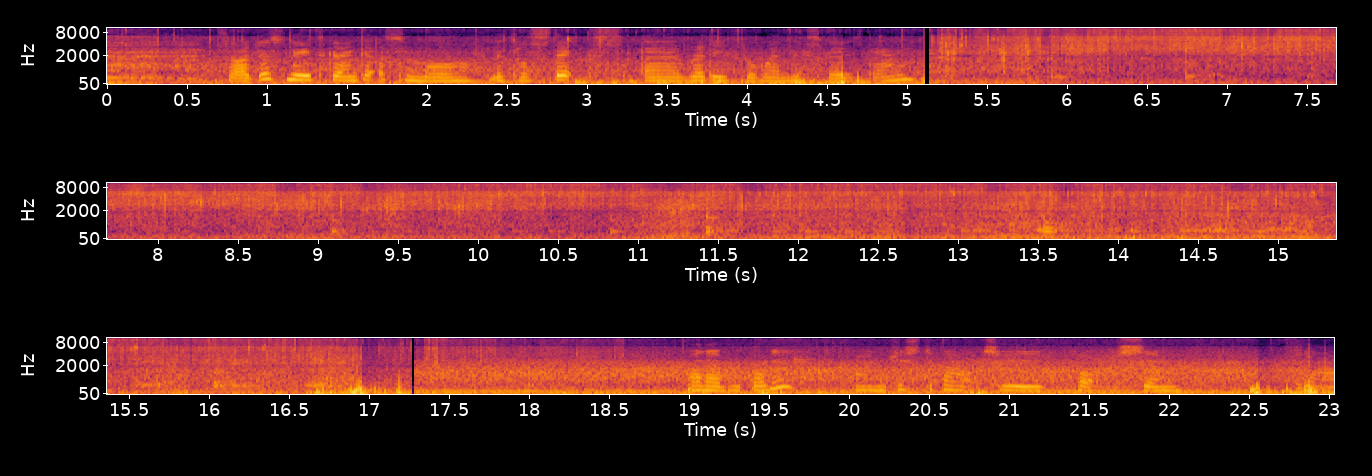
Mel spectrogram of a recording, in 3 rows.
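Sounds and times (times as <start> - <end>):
wooden spoon scraping a pan: 5.2 - 17.3
garlic sizzling in butter: 5.2 - 18.2.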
